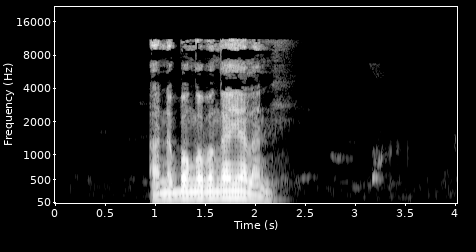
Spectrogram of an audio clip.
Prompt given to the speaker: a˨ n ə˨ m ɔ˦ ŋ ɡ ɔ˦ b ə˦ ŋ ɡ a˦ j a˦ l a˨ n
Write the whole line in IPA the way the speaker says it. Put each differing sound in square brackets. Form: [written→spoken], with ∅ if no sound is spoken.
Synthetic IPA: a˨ n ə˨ [m→b] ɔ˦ ŋ ɡ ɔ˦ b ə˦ ŋ ɡ a˦ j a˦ l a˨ n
